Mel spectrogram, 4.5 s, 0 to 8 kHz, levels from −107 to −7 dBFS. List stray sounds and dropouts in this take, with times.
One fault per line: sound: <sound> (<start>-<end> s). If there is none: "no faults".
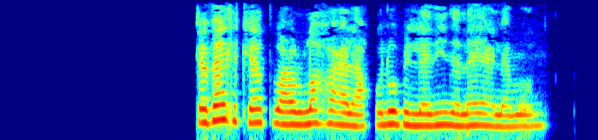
no faults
